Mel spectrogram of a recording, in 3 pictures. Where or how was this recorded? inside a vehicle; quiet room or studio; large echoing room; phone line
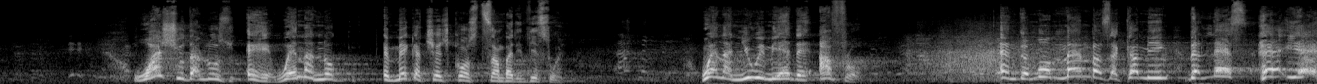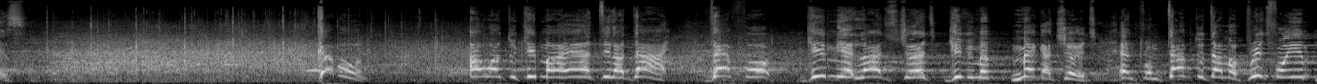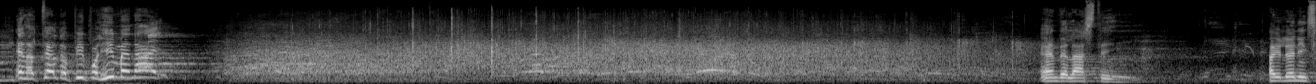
large echoing room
